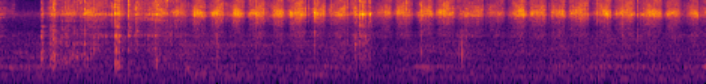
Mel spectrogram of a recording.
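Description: A toothbrush scrubbing the base of a small silver utensil with tooth powder: quick back-and-forth scratchy strokes, several a second.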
